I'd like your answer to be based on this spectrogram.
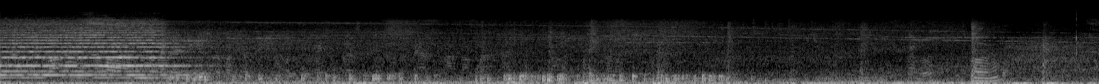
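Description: A passenger train moves through Nanjangud Town railway station, heard from inside a coach: a horn sounds at the start, then a steady rumble and rattle of the carriages continues throughout.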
